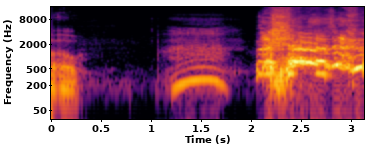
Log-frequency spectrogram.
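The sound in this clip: A sudden sneeze cuts in among conversation, a short forceful burst with voiced sounds before it and talking following.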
